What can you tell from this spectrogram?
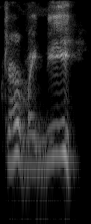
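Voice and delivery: high-pitched, strained plea that it is no joke; retold pained plea. Retold plea to joking coworker.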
